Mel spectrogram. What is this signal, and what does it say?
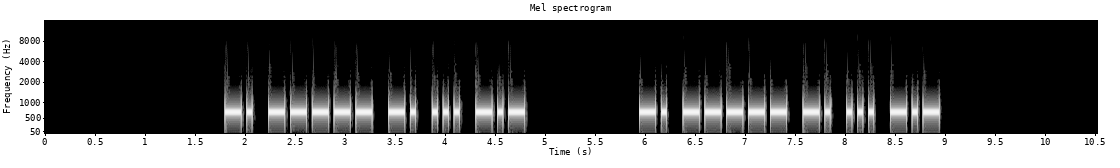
Morse code, heard as a keyed tone, about 22 wpm, 700 Hz. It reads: N0NSK N0NSK
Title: USA Call Signs - 5 Characters - Repeated 2x - 22wpm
